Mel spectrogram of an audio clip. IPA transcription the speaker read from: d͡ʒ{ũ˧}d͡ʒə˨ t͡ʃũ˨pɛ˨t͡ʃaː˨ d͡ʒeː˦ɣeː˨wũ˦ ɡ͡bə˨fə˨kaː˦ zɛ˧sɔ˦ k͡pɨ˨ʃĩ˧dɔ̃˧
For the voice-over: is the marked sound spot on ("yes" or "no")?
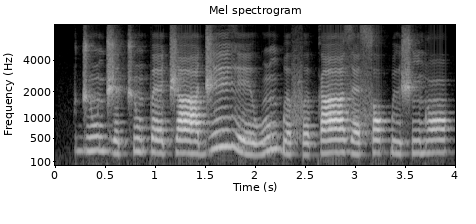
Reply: yes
